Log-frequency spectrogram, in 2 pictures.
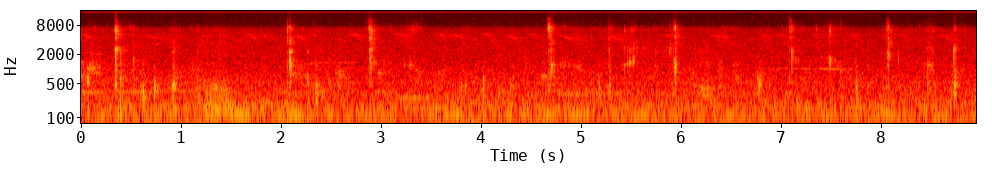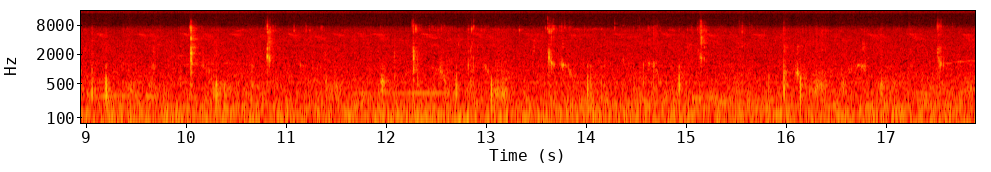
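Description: Quiet chewing of crisp fried fish crackers, with sharp, irregular crunches about once a second.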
